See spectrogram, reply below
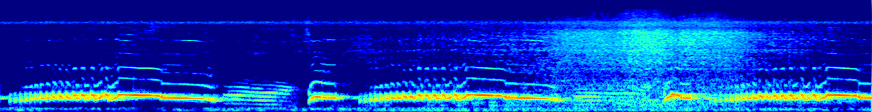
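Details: A Barbary dove lure: steady sequence of throaty rolling coos about every two and a half seconds. A brief hiss is heard midway, with a low background hum.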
